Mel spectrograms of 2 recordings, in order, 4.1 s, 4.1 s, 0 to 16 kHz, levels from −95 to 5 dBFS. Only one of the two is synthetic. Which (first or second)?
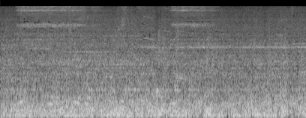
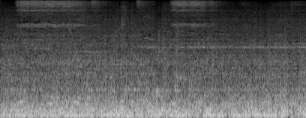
second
